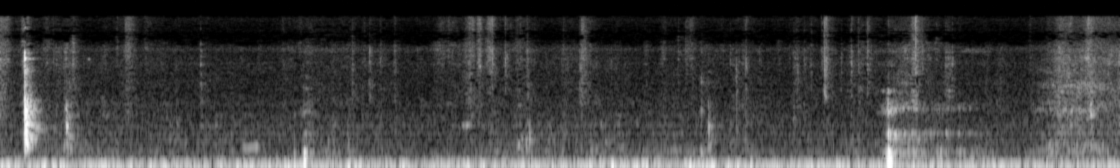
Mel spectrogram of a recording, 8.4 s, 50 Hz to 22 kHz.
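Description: Near silence with three faint, short clicks, one just after the start, one a couple of seconds in and one near the end: a screwdriver and engine parts knocking lightly as a screwdriver pushes on the governor shaft of an open Predator 212cc engine while the crankshaft is turned by hand.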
